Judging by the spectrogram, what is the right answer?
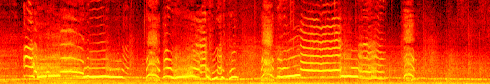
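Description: Jessica screams in the Umineko visual novel game, a long, wavering female wail with rising and falling shrieks over a loud, constant rumbling background.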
